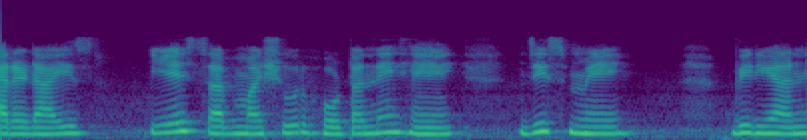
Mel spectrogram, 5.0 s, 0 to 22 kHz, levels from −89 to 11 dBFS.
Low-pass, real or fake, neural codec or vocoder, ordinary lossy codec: 7.2 kHz; fake; codec, 16 kHz, 2 kbps, FunCodec, trained on LibriTTS, 25 frames a second; none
